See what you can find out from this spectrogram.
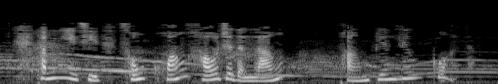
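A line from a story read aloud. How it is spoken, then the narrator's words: Low voice. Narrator (Chinese): 尼克低声对朱迪说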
